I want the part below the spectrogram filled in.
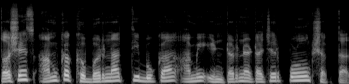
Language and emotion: Goan Konkani, neutral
